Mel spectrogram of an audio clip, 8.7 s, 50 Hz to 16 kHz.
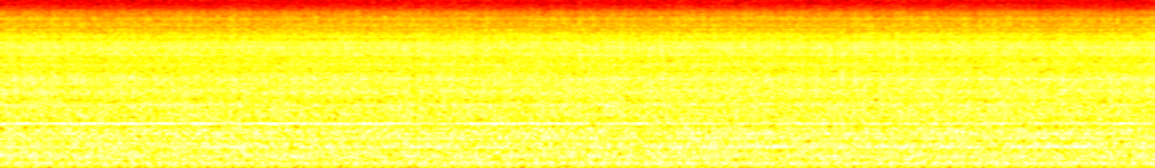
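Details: Straight-six Chevy Nova at steady idle after correcting one crooked, loose rocker arm; clank gone, valvetrain sounds healthy with no tap breaking through. Rocker adjusted, then backed off from 3/4 turn because it ran rough. Normal idle.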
